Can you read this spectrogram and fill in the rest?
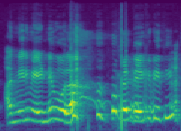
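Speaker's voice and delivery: laughing as the story starts; amused, laughing. Real, not acted. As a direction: tell it through giggles. Amused telling of maid anecdote.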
